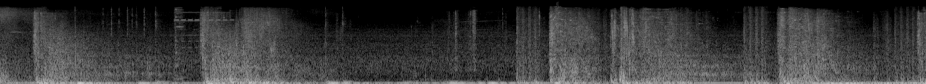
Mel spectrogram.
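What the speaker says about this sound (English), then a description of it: "Why are none of my bullets hitting?" Bursts of rapid gunfire from weapons in the Fortnite OG video game, several loud sharp volleys separated by brief gaps, punchy and close with booming low end.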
